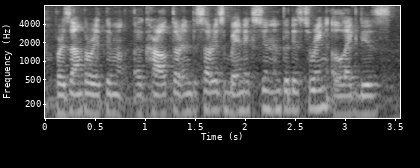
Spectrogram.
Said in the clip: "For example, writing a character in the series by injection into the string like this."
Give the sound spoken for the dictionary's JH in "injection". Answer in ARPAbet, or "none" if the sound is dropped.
none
